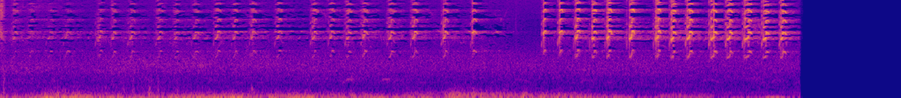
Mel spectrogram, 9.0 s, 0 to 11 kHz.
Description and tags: Kiwi Bird 2 SFX
Kiwi Birds in my Garden going Crazy
Bird, Kiwi, Morning, OWI, Sounds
